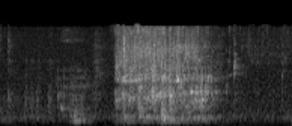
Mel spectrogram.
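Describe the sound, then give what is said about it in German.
A burst of rushing, gurgling water for about a second, moderately loud, as a liter of water with descaling agent runs through a machine during its descaling cycle, fading back into quiet background hiss with faint clicks before and after. “Naja, doch einmal, dann wird's das Liter Wasser plus dieses Entkalkungszeug dann durch sein.”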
